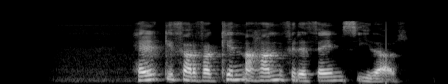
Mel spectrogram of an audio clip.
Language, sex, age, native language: Icelandic, female, 40-49, German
